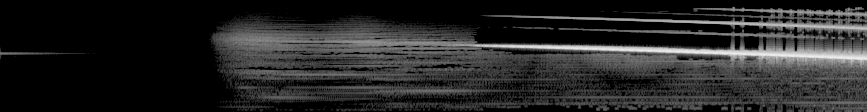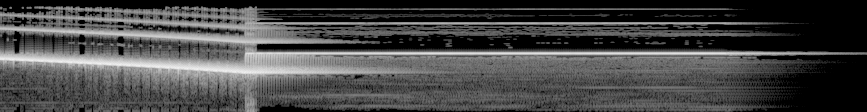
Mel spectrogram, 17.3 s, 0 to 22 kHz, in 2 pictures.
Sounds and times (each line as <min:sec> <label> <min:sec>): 0:04.6 high-pitched whistle sound that gradually decreases in pitch 0:16.3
